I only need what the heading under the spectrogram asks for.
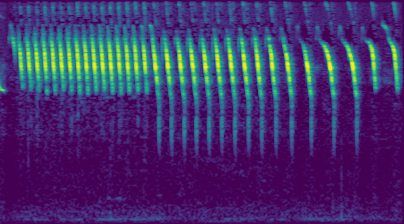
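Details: Canary singing a rapid high trill of sweeping downslurred notes, about three per second at first and then slowing. Each note becomes a longer, clearer swoop toward the end. The background is quiet.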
